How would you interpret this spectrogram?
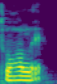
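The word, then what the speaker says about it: toilettes: for a bathroom and you don't pronounce the es in French just toilet so after that you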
